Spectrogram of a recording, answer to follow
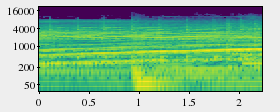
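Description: Pop song passage: one long pitched note glides slowly upward over a bass line, which moves to a new note about halfway through.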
